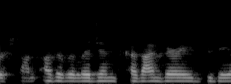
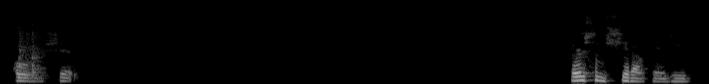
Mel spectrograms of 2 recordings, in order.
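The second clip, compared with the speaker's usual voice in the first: tearful speech, crying while talking. About to tell viewers a frightening story, crying while talking. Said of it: "you guys are literally seeing me cry".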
